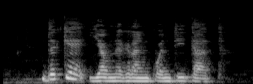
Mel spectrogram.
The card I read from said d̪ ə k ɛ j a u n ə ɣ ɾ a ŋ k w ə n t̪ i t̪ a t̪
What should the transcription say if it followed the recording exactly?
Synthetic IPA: d̪ ə k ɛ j a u n ə ɣ ɾ a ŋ k w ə n t̪ i t̪ a t̪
